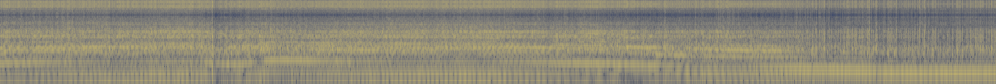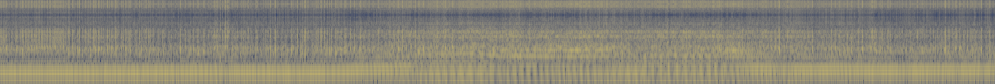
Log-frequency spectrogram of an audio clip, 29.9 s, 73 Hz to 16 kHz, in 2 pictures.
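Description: Kawasaki Ninja 650's parallel-twin engine running under way, with wind rushing past the bike. Its note dips sharply and recovers about three seconds in, then falls steadily as the bike slows and holds a lower steady note. It rises again around twenty seconds in and settles at a steady, slightly higher note.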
